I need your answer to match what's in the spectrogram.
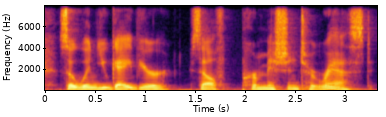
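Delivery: ordinary talk, nothing marked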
